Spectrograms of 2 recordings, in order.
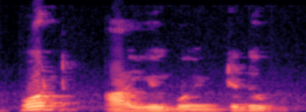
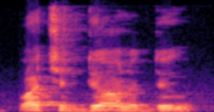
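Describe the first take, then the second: First: Each word is said fully and separately. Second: The words blend into a reduced form. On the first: This is the form used in writing. "In written English" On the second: This is the form used in everyday speech. "But in spoken"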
